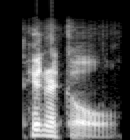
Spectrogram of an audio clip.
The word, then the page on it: pinnacle: American English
